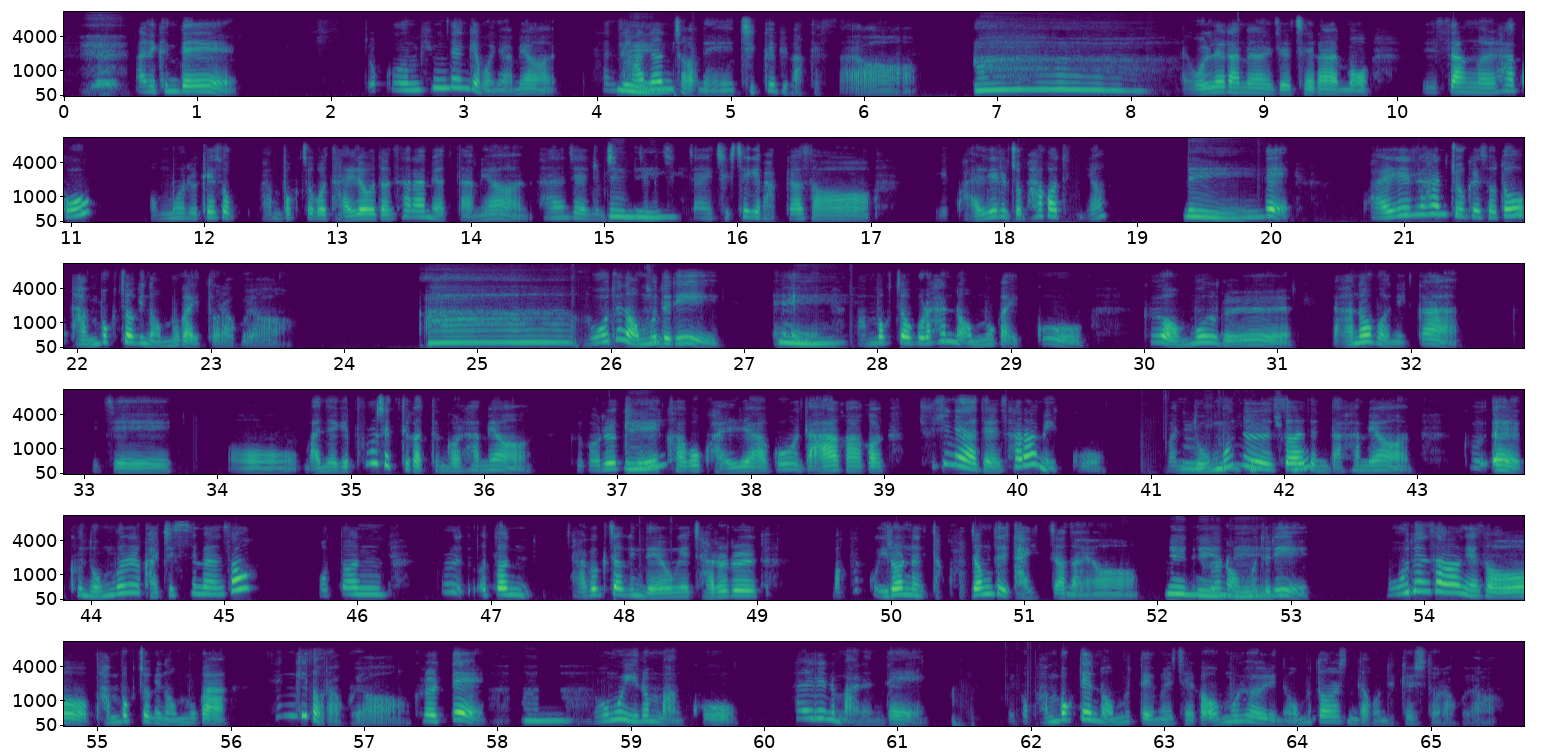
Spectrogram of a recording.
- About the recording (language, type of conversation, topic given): Korean, advice, 반복적인 업무를 어떻게 효율적으로 위임할 수 있을까요?
- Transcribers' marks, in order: static; other background noise; tapping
